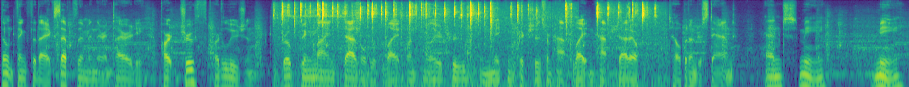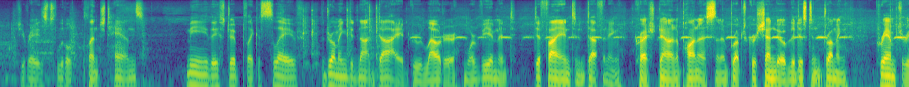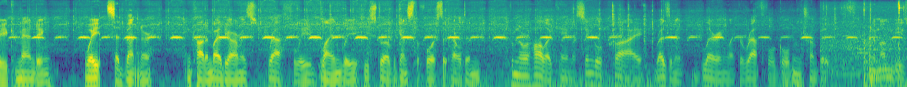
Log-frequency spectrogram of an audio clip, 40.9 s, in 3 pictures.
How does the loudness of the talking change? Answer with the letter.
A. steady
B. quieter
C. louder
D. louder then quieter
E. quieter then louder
D.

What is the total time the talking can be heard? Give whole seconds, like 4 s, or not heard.
40 s.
